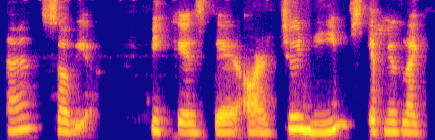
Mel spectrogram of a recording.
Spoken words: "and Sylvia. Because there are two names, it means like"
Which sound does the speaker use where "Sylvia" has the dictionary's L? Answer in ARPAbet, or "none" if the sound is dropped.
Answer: none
